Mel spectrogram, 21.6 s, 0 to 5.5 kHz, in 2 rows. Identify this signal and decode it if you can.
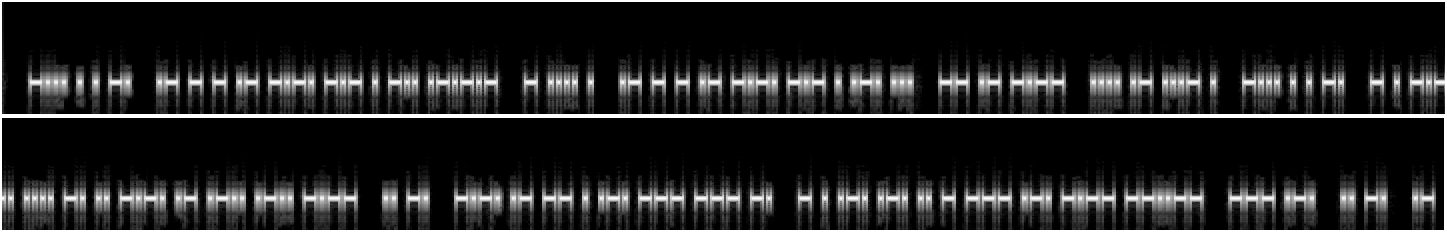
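Morse code, heard as a keyed tone, about 40 wpm, 600 Hz. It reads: BEEN ATTACKED. THE ATTACKERS MAY HAVE BEEN TECHNICALLY IN CAMEROON TERRITORY, OR IN A
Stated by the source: Morse code at 40 wpm, practice text, CW med Gnister.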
